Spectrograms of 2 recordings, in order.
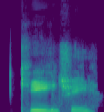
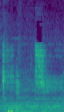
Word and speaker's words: kimchi: going to focus my kinchie your chi your key chia head it's pronounced kimchi i've never i don't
